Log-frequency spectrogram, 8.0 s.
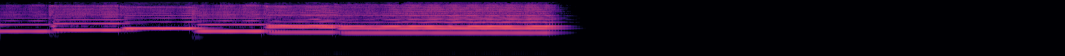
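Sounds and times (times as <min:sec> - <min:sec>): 
flute playing a hymn: 0:00.0 - 0:04.4.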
